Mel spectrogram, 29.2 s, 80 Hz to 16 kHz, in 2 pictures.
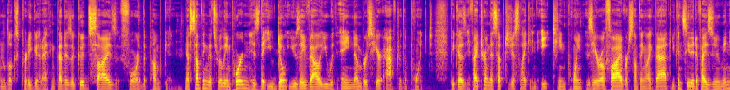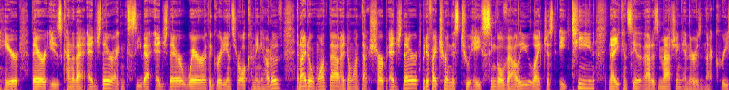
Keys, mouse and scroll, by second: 1.3-2.1 scroll up 1, 2.1 middle click, 2.5-3.1 scroll up 2, 3.6 shift+middle click, 3.8 click, 5.9-8.1 drag, 8.6 scroll up 2, 9.0-13.4 shift+drag, 13.4-17.1 ctrl+middle drag, 17.1 scroll down 2, 17.3-25.8 middle drag, 26.7 scroll up 1, 28.6 shift+click.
